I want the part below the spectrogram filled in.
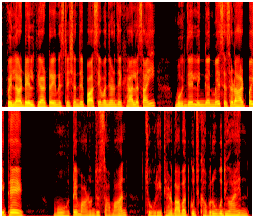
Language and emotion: Sindhi, fearful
